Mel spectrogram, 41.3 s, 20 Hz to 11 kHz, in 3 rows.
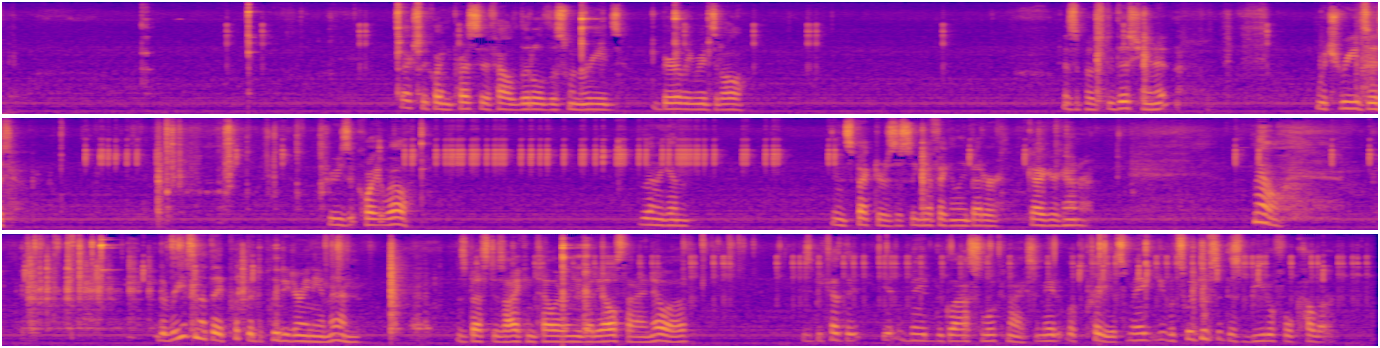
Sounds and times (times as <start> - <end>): Rattle: 27.5 - 30.0, 34.4 - 37.6.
